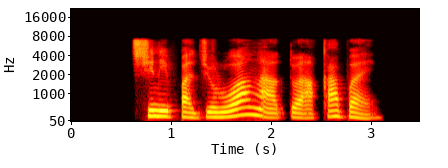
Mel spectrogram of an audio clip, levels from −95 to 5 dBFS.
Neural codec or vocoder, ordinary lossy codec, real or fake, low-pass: codec, 16 kHz, 1 kbps, X-Codec, HuBERT features, trained on LibriSpeech; MP3, 96 kbps; fake; 7.2 kHz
